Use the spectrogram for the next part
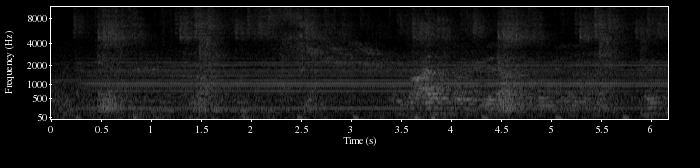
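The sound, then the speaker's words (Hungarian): A radio recording of natural sound from space: a steady electric buzz with droning hum tones, broken by several hissy bursts of rising, chirping sweeps at irregular intervals. “Nem, ez nem a madácsi csergés, Ez bizony egy olyan hang, ami az űrben keletkezett.”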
